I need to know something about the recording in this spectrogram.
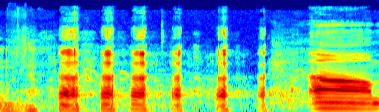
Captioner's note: laughter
